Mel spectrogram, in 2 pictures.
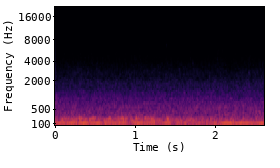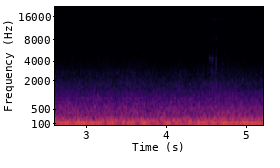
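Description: Ship engine in the Seafarer ship simulator game throttling up on autopilot: a steady, loud low drone with constant hum bands, running alone and unbroken throughout.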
